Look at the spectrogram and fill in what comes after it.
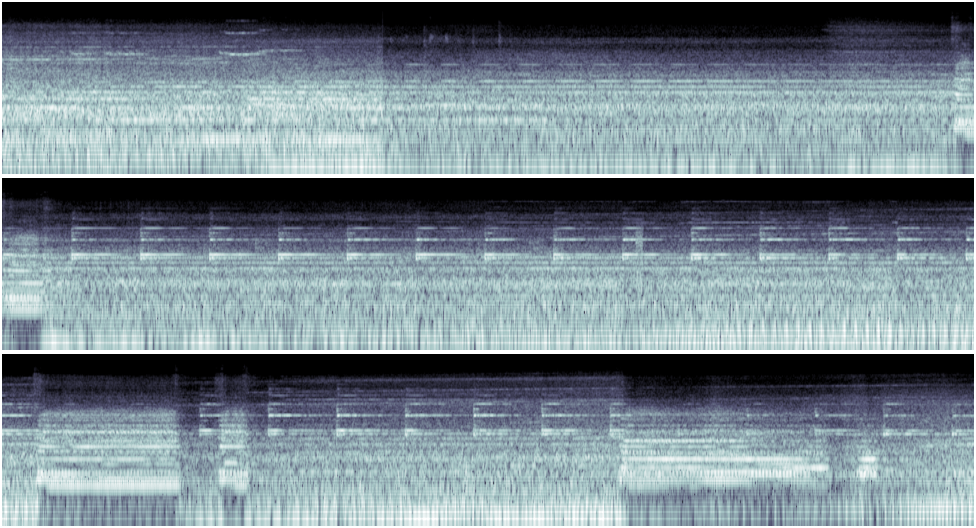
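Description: SunRail commuter train running past, sounding its horn in several blasts, with an evenly repeated ringing from about a third of the way in.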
